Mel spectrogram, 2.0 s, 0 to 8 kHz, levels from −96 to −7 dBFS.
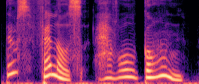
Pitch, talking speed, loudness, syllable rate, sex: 240 Hz, 150 wpm, -16 LUFS, 4.4 syllables/s, female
